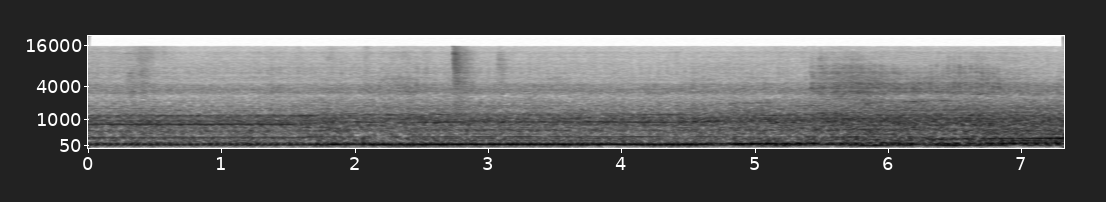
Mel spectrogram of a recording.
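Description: Local train pulling away from a station, heard from inside the carriage: a steady low running hum that grows a little louder about two seconds in, with faint steady tones above it.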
